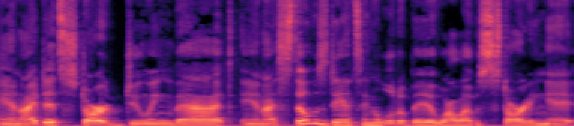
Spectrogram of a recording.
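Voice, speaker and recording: The speaker goes at a moderate pace with ordinary pitch variation, against noticeable background noise. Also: woman, fairly low pitch for a woman. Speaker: online sex worker and content creator. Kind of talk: casual talk-to-camera advice video.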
